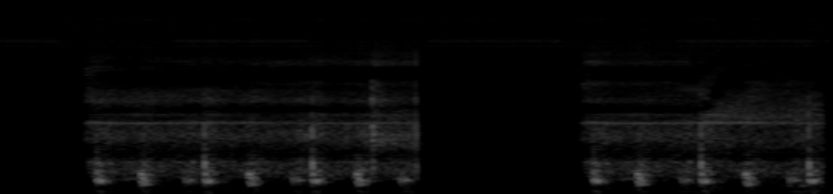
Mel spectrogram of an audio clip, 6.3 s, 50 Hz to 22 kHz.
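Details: Third heart sound (S3 gallop): regular heartbeat with an extra soft low sound after S2, giving a galloping three-beat rhythm.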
